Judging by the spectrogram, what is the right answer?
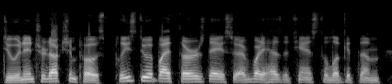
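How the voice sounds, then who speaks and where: A man's voice: mid-range voice, very fast, darkish tone, dry recording, clean studio sound. A man in his sixties giving a recorded course introduction as the instructor, chatty and rambling with many fillers and restarts. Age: 60s.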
